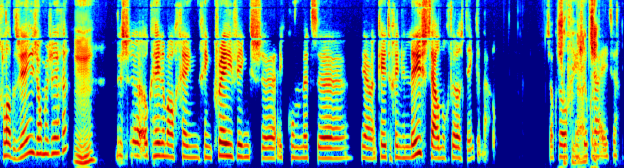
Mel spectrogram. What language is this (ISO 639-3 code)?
nld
